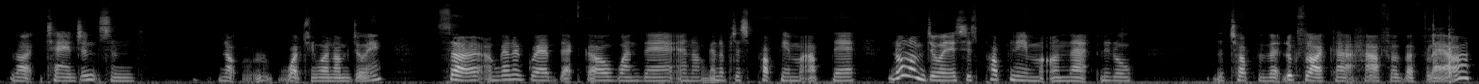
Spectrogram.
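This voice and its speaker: An older woman, chatting casually through a live card-making demo, rambling with many ums and restarts, her voice going croaky. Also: lowish voice, measured pace, bright, forceful tone, no echo. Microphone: camera set up at desk.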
